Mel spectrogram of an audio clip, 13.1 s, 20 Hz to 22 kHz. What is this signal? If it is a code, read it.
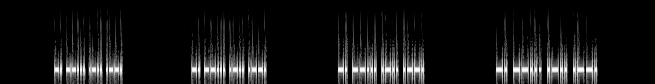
Morse code, heard as a keyed tone, about 35 wpm, 700 Hz. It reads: N7LP N7LP N7LP N7LP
